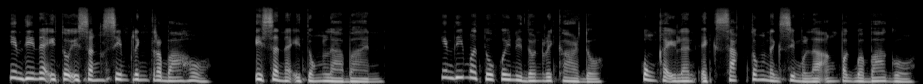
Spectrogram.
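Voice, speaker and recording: Female narrator, Filipino accent, lowish pitch, dry close recording, scripted dramatic storytelling. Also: warm tone, dry recording.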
